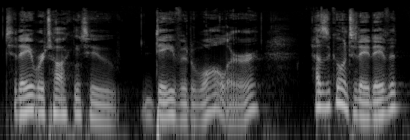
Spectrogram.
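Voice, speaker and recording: A male podcast host with a very low voice and a dark, soft tone. He asks his questions in a laid-back, meandering way, circling around before he lands on the point. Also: animated, normal speed, creaky. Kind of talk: casual interview.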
